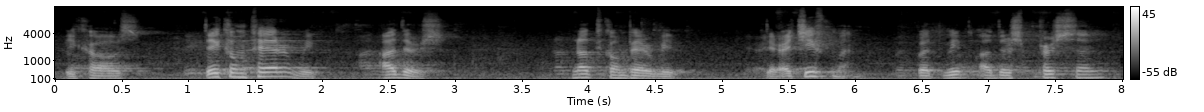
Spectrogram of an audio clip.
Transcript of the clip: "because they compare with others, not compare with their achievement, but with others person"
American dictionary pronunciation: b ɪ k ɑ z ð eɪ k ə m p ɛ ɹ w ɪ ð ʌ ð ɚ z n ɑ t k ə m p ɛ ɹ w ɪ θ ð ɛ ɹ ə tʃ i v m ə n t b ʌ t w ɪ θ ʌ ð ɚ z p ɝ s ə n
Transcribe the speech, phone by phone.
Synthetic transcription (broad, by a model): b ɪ k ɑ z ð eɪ k ə m p ɛ ɹ w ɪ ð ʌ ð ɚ s n ɑ t k ə m p ɛ ɹ w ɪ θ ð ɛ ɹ ə tʃ i v m ə n t b ʌ t w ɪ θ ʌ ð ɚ s p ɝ s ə n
